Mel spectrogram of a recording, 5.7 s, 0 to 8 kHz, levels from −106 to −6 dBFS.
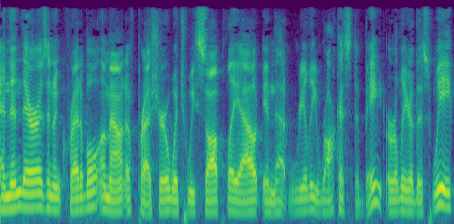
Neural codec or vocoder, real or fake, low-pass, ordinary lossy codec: none; real; 7.2 kHz; MP3, 48 kbps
